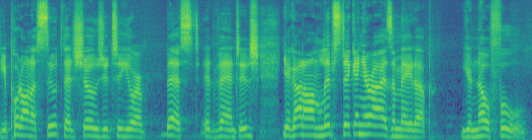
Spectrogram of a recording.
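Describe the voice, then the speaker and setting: A woman's voice: medium pitch, fairly bright tone, clear, resonant tone, close to an everyday voice. A woman playing a blunt, observant 1940s private eye in a noir radio drama, talking tough, plain slang. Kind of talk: noir radio drama acting with inner monologue.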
